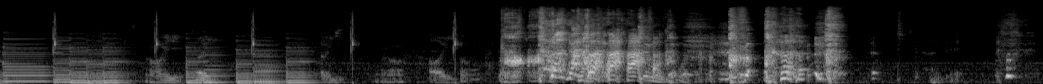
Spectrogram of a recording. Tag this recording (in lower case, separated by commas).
people gargling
